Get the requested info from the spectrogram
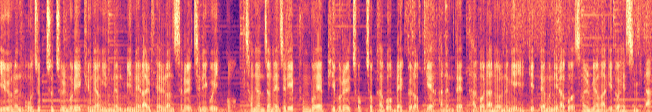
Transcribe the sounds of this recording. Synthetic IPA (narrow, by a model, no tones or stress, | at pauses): iunɯnod͡ʑuk̚t͡ɕʰut͡ɕʰuɭmuɾikjuɲjʌŋinːɯnmine̞ɾaɭpe̞ɭːʌns͈ʰɯɾɯɭt͡ɕiɲiɡoitt̚k͈o̰t͡ɕʰʌɲʌnd͡ʑʌne̞d͡ʑɯɾipʰuŋboe̞pʰibuɾɯɭt͡ɕʰok̚t͡ɕʰokʰaɡome̞k͈ɯɾʌp̚k͈e̞ɦanɯnde̞taɡʌɾanonɯŋiːt̚k͈it͈e̞muɲiɾaɡosʰʌɭmjʌŋɦaɡidoɦes͈ɯmɲida̰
